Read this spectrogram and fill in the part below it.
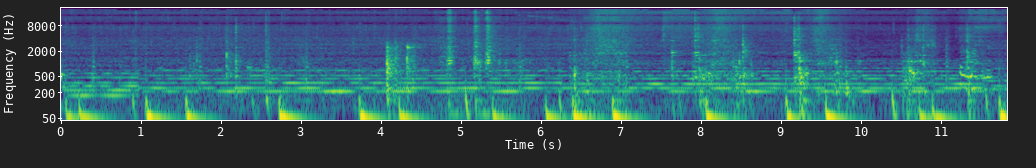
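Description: Turmeric and coriander powder for mutton donne biryani sizzle and fry in a pan, stirred continuously with a spatula that scrapes and knocks against the metal, close and steady throughout.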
